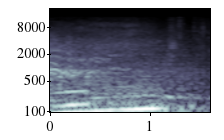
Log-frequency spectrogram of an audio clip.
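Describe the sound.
A car drives off, with a low engine drone that holds steady for about a second, then thins out and fades.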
